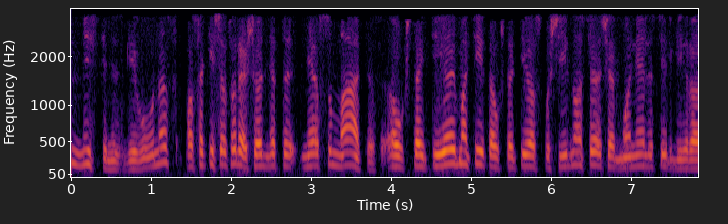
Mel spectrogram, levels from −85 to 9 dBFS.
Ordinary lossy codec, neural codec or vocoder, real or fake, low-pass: MP3, 32 kbps; none; real; 3.6 kHz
